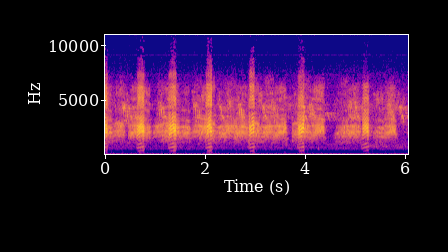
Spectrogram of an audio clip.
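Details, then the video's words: A duckling in a pond gives drawn-out, raspy quacks, each broken by sharper clicks, spaced irregularly about once every second or so. "Duck sound - duckling in the pond - duck quack"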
